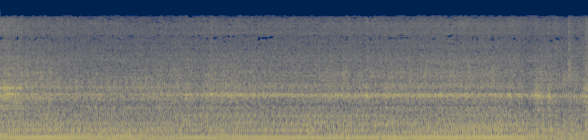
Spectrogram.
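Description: A motor vehicle's engine running with a deep, steady rumble and a thin steady whine above it, easing off near the end.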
